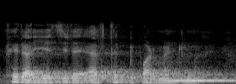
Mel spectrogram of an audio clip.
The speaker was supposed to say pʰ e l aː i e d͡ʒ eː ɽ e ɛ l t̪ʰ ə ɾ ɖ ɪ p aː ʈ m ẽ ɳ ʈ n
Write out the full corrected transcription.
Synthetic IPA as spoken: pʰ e ɾ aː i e d͡ʒ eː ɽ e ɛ l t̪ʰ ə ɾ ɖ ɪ p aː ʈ m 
